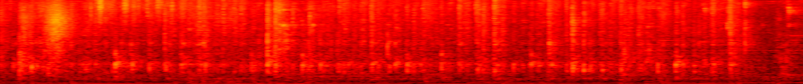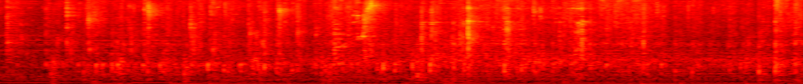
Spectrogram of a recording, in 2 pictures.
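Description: Wire whisk beating egg yolks and sugar in a metal bowl: a fast, steady clatter of the wires against the metal. The mixture is being whisked until it is blended and pale.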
